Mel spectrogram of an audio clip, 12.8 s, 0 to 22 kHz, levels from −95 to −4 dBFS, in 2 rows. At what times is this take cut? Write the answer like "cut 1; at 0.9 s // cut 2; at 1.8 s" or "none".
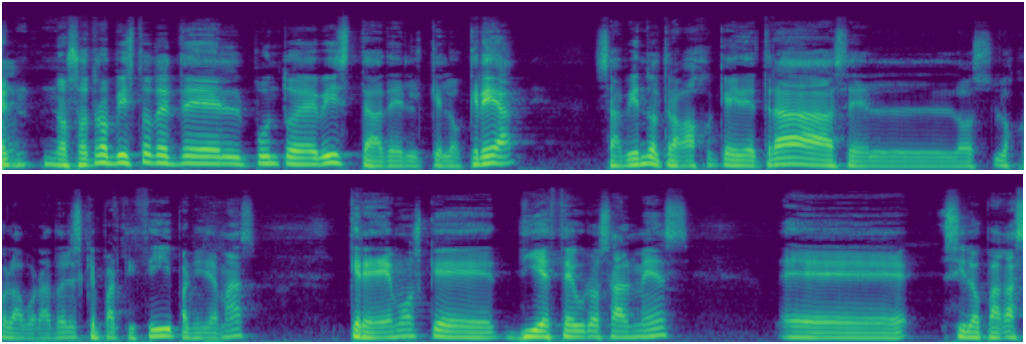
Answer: none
